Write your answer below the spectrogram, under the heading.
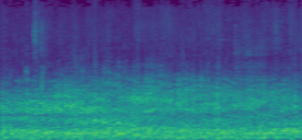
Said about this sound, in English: Are there planes just circling around here now? Oh, I tell you what it is. I can see them now. It's fighter jets. Or at least not commercial planes.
